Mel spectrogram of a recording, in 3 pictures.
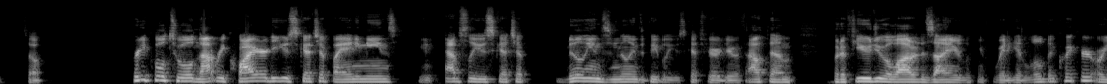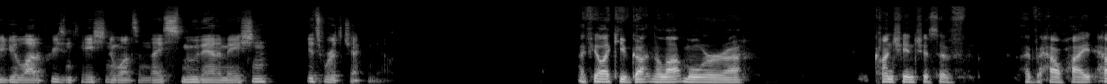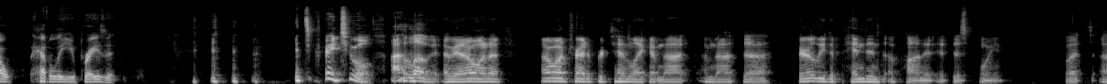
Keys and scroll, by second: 29.2 q, 33.0 Right.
